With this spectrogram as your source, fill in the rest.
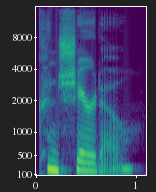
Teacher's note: The C before E makes a CH sound in Italian, which English has kept.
